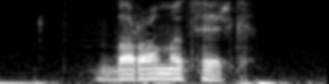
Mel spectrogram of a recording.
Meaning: 1. vocabulary (totality of words of a language) 2. vocabulary (stock of words used by someone)
- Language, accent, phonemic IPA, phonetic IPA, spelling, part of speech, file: Armenian, Eastern Armenian, /bɑrɑməˈtʰeɾkʰ/, [bɑrɑmətʰéɾkʰ], բառամթերք, noun, Hy-բառամթերք.ogg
